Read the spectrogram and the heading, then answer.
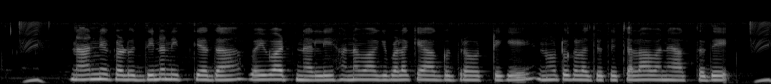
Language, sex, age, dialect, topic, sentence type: Kannada, female, 18-24, Coastal/Dakshin, banking, statement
